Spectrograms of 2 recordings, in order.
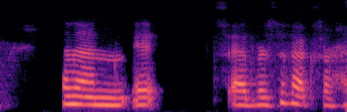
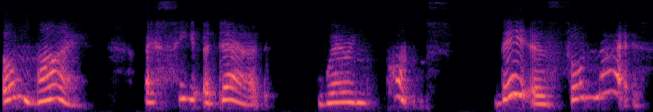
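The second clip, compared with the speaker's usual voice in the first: high, lightly hammed French lady accent; 8 semitones higher than usual. French lady admiring a dad in pumps, mock French accent. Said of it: "I'm not very good at imitating a French accent".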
